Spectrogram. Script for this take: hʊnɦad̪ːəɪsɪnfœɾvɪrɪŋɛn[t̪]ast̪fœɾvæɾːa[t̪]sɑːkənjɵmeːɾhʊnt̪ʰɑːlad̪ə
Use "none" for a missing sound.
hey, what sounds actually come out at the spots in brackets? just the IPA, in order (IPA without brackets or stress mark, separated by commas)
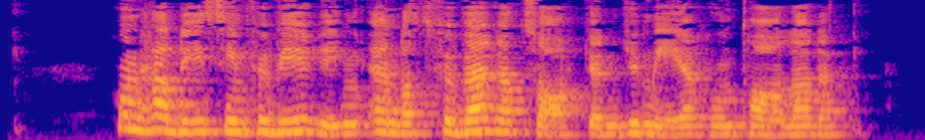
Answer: d̪, t̪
